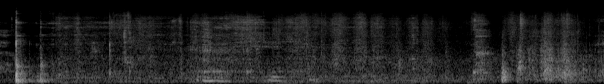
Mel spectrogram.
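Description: Dishes being scrubbed by hand in a stainless-steel kitchen sink: a steady rubbing scrape, with a sharp knock just after the start and a few more clinks near the end.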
